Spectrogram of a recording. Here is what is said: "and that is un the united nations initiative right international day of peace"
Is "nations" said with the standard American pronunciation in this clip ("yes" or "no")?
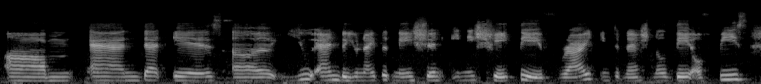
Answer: no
